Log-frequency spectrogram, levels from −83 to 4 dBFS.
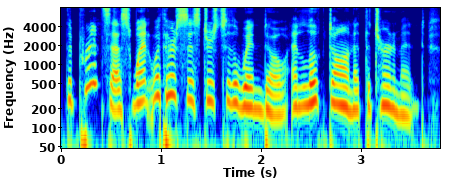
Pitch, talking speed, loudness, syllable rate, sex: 240 Hz, 235 wpm, -19 LUFS, 6.0 syllables/s, female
